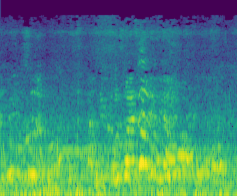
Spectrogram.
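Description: Passers-by talking close by, their chatter loudest a little past the middle.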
